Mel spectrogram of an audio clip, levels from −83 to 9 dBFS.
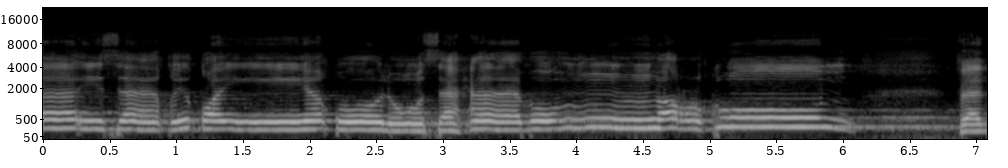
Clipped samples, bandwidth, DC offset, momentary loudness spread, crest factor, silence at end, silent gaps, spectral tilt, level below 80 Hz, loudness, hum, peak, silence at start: under 0.1%; 11 kHz; under 0.1%; 10 LU; 12 dB; 0 s; none; -6.5 dB/octave; -64 dBFS; -27 LUFS; none; -14 dBFS; 0 s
